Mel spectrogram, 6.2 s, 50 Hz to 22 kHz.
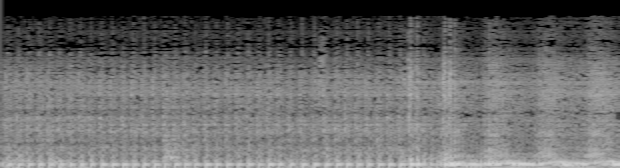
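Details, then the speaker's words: Honda CG 125, 2017, 30,000 km, after replacing cam gear, piston rings, magnet seal and oil for engine noise: even single-cylinder thump a little over two beats per second, short blip; no knock or tapping left. "जी तो दोस्तों आपने इसकी आवाज भी check कर ली अल्हम्दुलिल्लाह आवाज 100% clear हो चुकी है"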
